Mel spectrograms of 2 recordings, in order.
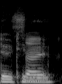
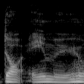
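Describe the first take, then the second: First: It is said with a French pronunciation. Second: It is said as English 'dot emu'. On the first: The speaker calls it right. "it's actually a French pronunciation" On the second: The speaker calls it wrong. "I always said it as dot emu or something like that"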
